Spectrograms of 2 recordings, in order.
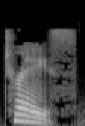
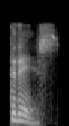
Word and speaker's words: tres: English speaker might read this, trace, but actually it's Tres, when you say tres.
